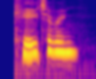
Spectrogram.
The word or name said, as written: catering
